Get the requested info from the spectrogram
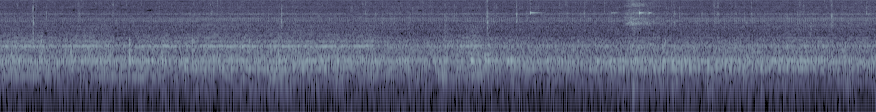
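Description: Steady underwater background noise during a night dive: a low hiss with a faint hum and scattered faint clicks.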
